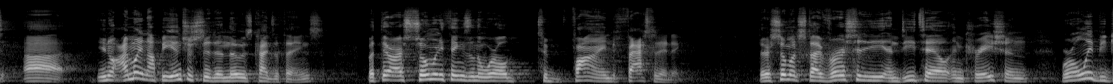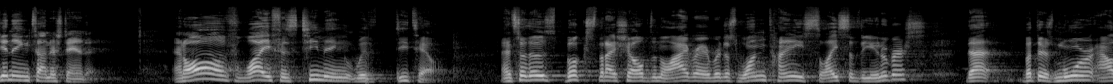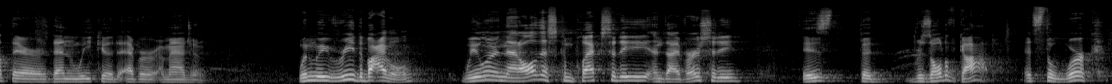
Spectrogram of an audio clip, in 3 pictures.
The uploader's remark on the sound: Recorded service from November 26, 2023.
